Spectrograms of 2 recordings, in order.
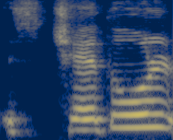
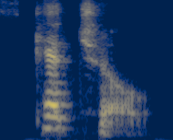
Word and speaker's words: schedule: Remember that the pronunciation is not schedule or something like that, it's schedule. Sketch. It sounds like a Skechers. And all of you know how to pronounce a Skechers, yes? So it's like a Skechers, but with a different ending.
